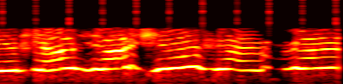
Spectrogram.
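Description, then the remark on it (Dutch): A voice imitates how a popular song sounds with whiny, crying-style singing, drawing out wavering, sobbing notes in a near-continuous wail with a few brief breaks, fairly loud. “dat is hoe het nummer klinkt. Ze is aan het huilen. Ze is niet aan het zingen.”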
